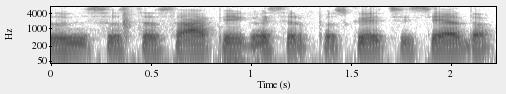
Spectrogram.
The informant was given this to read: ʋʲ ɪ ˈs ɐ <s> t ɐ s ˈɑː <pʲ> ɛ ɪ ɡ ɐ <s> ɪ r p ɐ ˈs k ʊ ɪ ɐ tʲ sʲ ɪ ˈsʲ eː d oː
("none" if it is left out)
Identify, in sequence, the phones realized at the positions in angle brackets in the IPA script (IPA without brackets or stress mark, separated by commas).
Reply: s, pʲ, s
